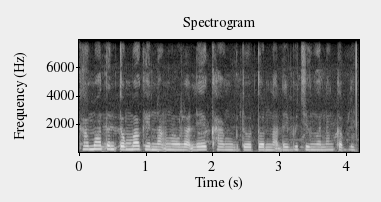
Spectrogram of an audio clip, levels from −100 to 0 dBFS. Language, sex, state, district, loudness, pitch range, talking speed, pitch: Wancho, female, Arunachal Pradesh, Longding, -21 LUFS, 195-220 Hz, 215 wpm, 200 Hz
